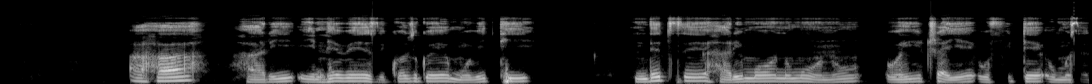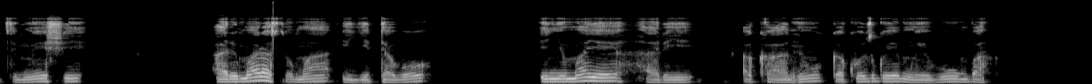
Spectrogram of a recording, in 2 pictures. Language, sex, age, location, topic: Kinyarwanda, female, 18-24, Nyagatare, agriculture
